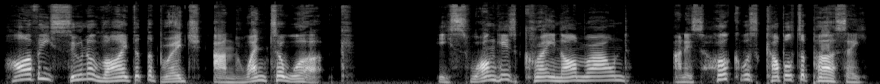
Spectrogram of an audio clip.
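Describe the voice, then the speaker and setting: Slow-paced, bright-voiced male storybook narrator. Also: fairly high pitch, no room sound, studio quality. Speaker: storybook reader. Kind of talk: scripted children's story narration.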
